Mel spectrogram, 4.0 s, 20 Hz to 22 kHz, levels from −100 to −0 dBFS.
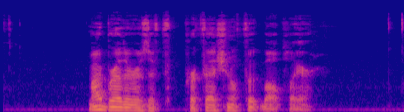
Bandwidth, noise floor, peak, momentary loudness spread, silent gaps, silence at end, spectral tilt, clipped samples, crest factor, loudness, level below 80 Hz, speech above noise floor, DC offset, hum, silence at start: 14 kHz; -75 dBFS; -22 dBFS; 13 LU; none; 0.9 s; -5 dB/octave; under 0.1%; 20 dB; -41 LUFS; -68 dBFS; 34 dB; under 0.1%; none; 0.9 s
